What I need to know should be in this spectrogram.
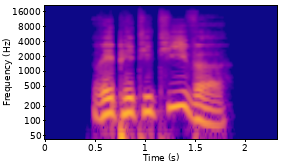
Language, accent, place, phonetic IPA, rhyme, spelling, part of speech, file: German, Germany, Berlin, [ʁepetiˈtiːvə], -iːvə, repetitive, adjective, De-repetitive.ogg
- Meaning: inflection of repetitiv: 1. strong/mixed nominative/accusative feminine singular 2. strong nominative/accusative plural 3. weak nominative all-gender singular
